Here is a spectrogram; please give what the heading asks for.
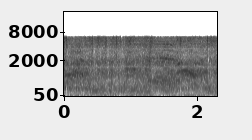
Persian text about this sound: اما در این استادیوم کوچک تعداد زیادی زنان ایرانی هم حضور پیدا کردن و در حال فریاد زدن و تشویق تیم ملی ایران هستن. صدای اونها رو با هم بشنویم.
